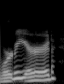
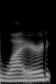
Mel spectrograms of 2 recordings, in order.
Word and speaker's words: Wyrd: also very weird and it's sort of the you know ancestor root word weird and we're weird and also um you know some people say wired and we have a cafe so no matter how you say it you're not wrong and you know we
